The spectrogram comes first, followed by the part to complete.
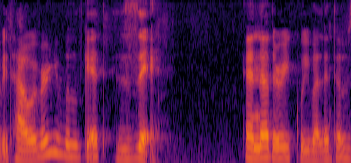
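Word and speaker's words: ز: If you put one dot on top of it, however, you will get Z, another equivalent of Z in English.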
